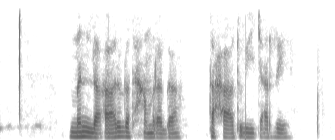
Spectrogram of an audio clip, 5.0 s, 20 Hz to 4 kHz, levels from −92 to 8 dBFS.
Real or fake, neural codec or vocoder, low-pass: real; none; 3.6 kHz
